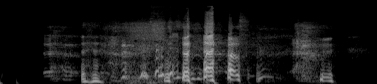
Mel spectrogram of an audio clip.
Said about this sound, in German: das unmännlichste Husten aller Zeiten.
